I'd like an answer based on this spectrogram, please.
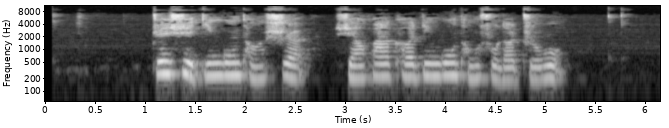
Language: Chinese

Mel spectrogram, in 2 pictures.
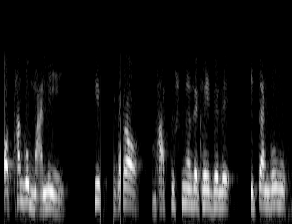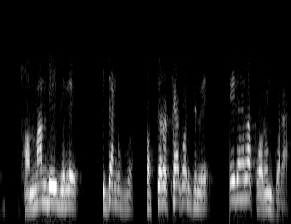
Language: Odia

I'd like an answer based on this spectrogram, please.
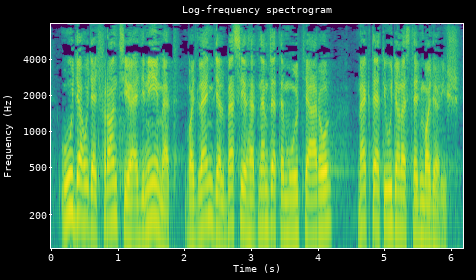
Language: Hungarian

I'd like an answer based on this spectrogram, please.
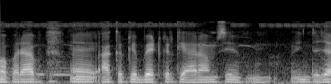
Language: Hindi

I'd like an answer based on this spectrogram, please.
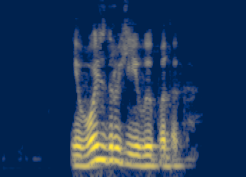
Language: Belarusian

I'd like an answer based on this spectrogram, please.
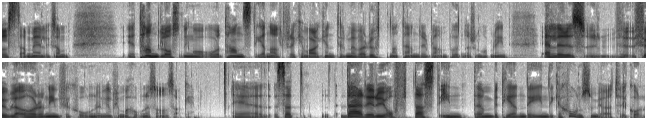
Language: Swedish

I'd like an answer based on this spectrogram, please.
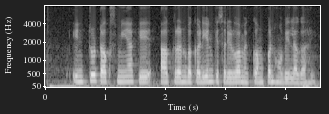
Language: Magahi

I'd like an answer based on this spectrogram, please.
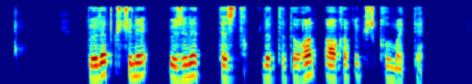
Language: Uyghur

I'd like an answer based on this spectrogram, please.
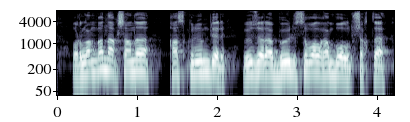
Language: Kazakh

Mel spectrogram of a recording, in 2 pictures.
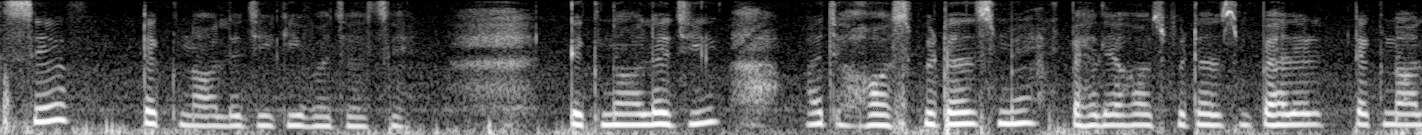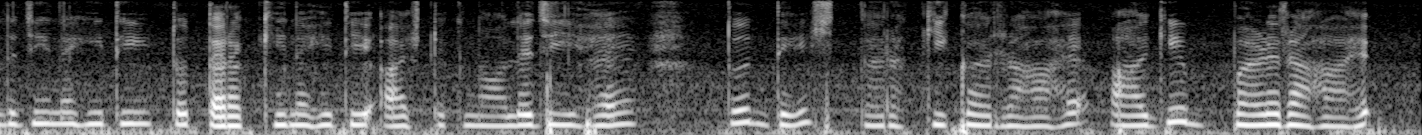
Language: Urdu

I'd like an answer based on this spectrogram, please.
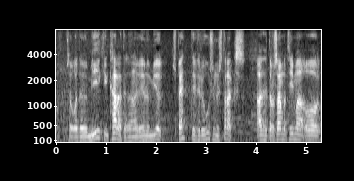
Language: Icelandic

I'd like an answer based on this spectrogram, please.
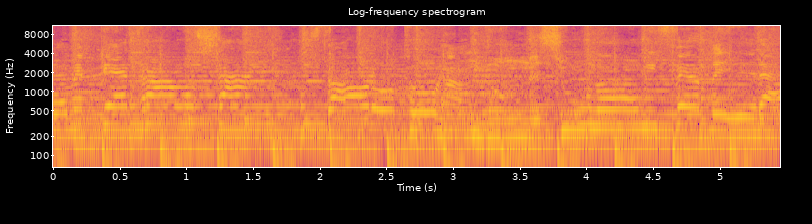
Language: Bulgarian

